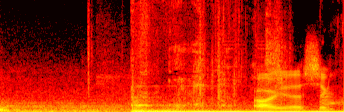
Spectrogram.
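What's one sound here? A sudden heavy blow lands during a brief scuffle.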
